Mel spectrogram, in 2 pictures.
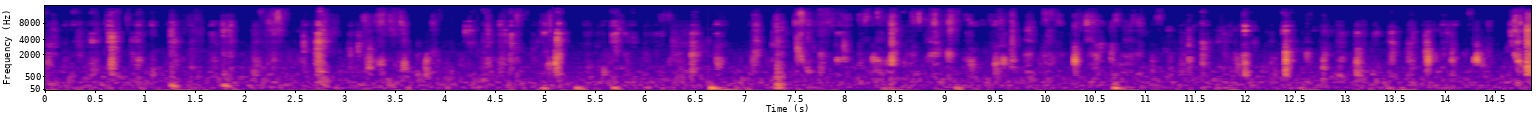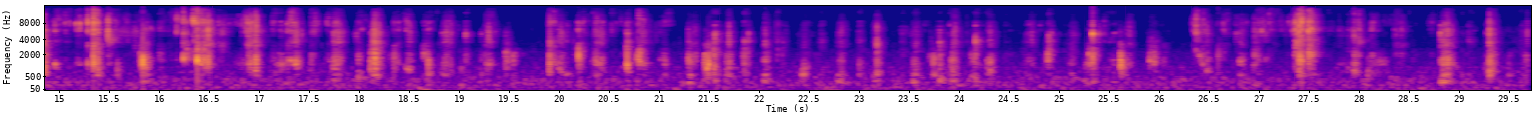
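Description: Close-miked chewing and crunching of spicy fried shell-on shrimp, in many short crisp bites. The crunching comes in loud bursts about halfway through and again near the end.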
